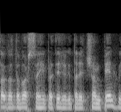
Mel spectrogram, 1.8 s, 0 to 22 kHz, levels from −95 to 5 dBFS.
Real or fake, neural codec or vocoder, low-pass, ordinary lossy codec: fake; codec, 16 kHz, 1.1 kbps, Voila-Tokenizer; none; none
